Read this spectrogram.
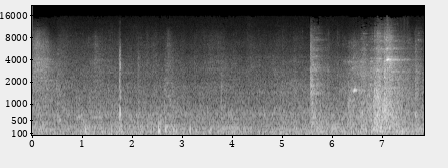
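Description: Freight cars rumble and clank steadily along the rails.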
